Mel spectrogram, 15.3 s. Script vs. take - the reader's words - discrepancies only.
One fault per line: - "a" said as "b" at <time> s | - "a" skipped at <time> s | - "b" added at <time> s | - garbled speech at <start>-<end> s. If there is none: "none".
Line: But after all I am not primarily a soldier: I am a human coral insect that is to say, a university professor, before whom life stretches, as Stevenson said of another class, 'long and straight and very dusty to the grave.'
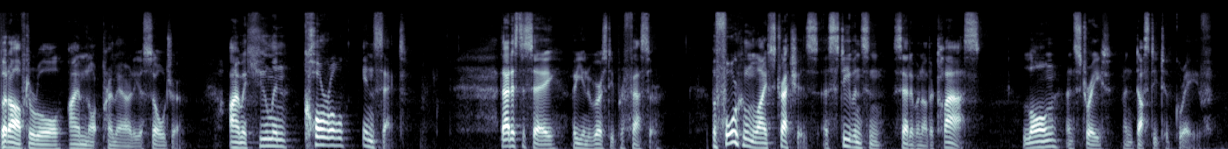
- "very" skipped at 14.2 s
